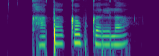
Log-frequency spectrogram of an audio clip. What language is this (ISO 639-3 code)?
mag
